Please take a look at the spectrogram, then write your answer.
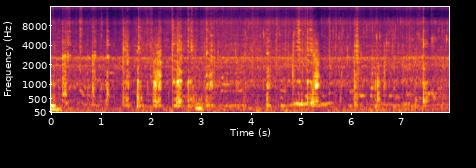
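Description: Garlic stirred and frying in a pan for an outdoor boodle fight, with steady sizzle and repeated scraping strokes of a utensil, close and fairly loud, with faint voice-like sounds now and then.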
